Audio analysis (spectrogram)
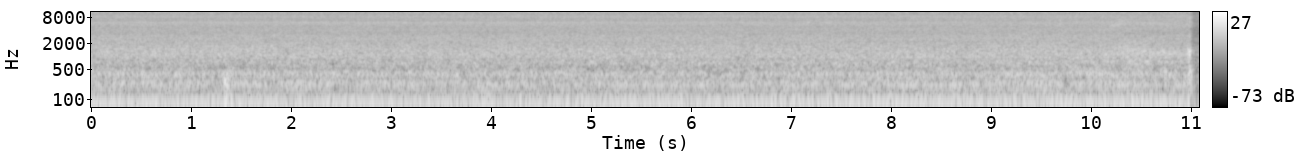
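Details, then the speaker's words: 2013 RAM 1500 5.7 HEMI V8 after replacing damaged pushrods and rocker arm assemblies that were installed wrongly after a cam and lifter job: steady, even idle, ticking gone. "Oh yeah, that sounds a lot better. Alright guys, it sounds good now."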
